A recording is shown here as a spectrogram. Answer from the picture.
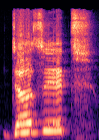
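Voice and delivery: high, loud rising question; loud challenge. Real, not acted. Host challenging the claim the Bible says so, loud and incredulous. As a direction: fire it back, pause, fire it again.

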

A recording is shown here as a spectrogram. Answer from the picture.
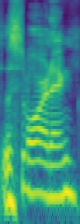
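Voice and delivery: usual speaking voice

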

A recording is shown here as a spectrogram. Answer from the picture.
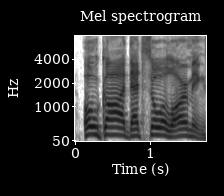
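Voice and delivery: high, loud, hammed-up gasp of alarm; mocking fake concern. Host mocking a Twitter reply with high, loud fake alarm. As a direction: ham up the fake horror.

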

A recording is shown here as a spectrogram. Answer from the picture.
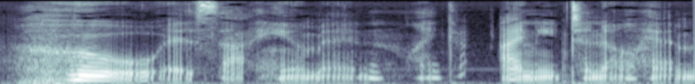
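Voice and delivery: slow, breathless whisper. Retold or imitated. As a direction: whisper in awe. Retold thought at first sight.

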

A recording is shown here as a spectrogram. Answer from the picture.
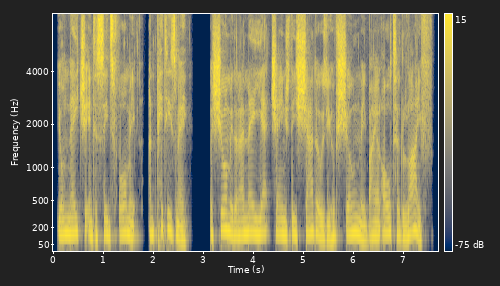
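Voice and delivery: high, earnest entreaty; beseeching, impassioned old sinner; pleading penitent. Acted. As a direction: beg the spirit for mercy, pitch held high.

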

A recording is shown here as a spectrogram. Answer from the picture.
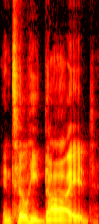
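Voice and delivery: ordinary delivery, nothing marked

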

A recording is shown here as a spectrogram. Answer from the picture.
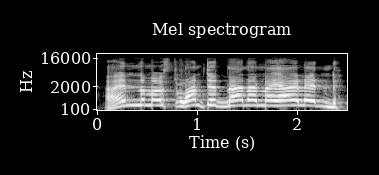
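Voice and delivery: high, hammed-up attempt at an Irish accent; bad Irish accent. Host mangling an Irish accent for a joke, high and hammy. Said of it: "I cannot do an Irish accent".

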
